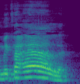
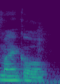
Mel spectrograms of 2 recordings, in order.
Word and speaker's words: Michael: she's beating rice you mean beatric thank you Mikel ma'am it's Michael okay what about Cho is that you no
